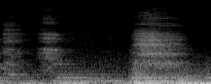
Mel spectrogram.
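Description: Tense drama background music with low sustained tones. About 1.3 s in there is one sharp, breathy gasp from a young woman who is hurt and upset.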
